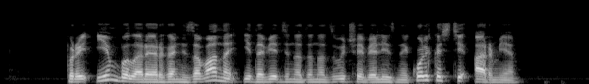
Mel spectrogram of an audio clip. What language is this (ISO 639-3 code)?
bel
